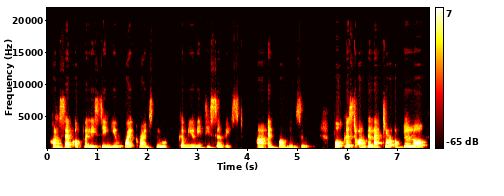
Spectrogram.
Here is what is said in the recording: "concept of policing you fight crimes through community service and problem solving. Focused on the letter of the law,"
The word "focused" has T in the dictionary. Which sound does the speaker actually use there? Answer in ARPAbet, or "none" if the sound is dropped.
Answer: T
